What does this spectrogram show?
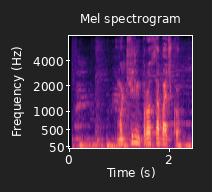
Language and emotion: Russian, positive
